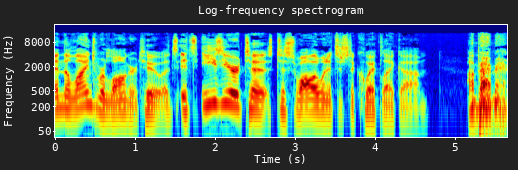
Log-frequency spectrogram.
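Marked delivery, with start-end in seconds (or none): 4.3-5.7 throaty put-on hero voice, much lower. Discussing an actor's Batman lines, quoting a short one in a throaty, grumbly Batman voice. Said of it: "he really amped up that throaty, grumbly voice".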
